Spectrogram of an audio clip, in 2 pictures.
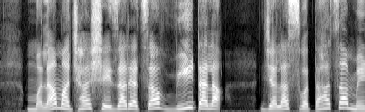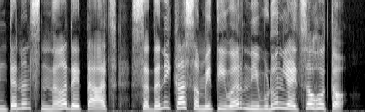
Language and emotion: Marathi, disgusted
